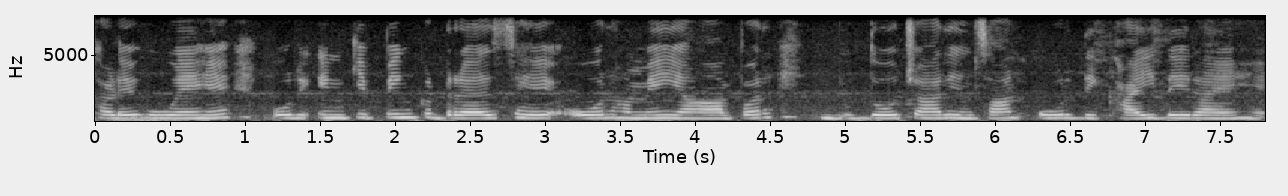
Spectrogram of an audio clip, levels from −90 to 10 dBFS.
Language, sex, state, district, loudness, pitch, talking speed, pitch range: Hindi, female, Chhattisgarh, Bastar, -13 LUFS, 250 Hz, 155 wpm, 245-255 Hz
